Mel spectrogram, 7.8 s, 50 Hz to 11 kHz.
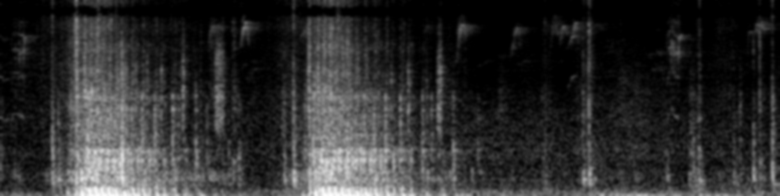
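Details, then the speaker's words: Curbside Victa Commando two-stroke lawnmower, fresh 25:1 fuel, primed, after a tune-up: takes a few pulls, catches and revs twice, then drops to a lower, somewhat uneven idle; running after a hard start. "there he goes folks he take a few pulls to get it started but we've got a running figure straight off the street"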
